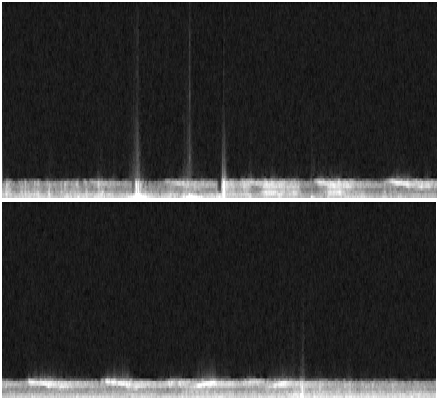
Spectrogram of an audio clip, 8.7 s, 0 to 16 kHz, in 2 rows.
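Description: Two sharp knocks early on, then a bird giving a series of short falling calls, about one every 0.7 s for several seconds, over a faint forest background.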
